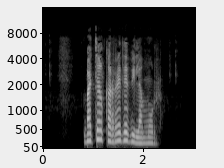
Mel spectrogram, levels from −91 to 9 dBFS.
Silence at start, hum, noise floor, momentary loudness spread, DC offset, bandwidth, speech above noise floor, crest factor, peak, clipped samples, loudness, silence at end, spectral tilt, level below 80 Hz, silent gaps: 0.8 s; none; -70 dBFS; 11 LU; under 0.1%; 9.8 kHz; 46 dB; 20 dB; -6 dBFS; under 0.1%; -24 LUFS; 0.8 s; -5 dB/octave; -68 dBFS; none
